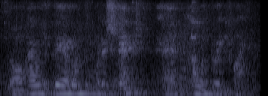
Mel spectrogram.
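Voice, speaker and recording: Delivered at a moderate pace in a flat, monotone intonation, the speech carries audible room echo. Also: man. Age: 80s+. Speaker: speaker sharing health story. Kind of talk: speech at event.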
